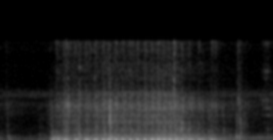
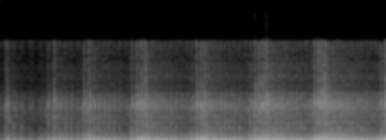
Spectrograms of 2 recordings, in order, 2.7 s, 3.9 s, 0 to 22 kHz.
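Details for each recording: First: Yamaha Lagenda 115 FI motorcycle, hard starting: the engine catches, chugs briefly, then dies within two seconds and won't hold an idle. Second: Yamaha Lagenda 115 FI single-cylinder motorcycle, cold, after adjustment of its hard-starting, stalling, no-idle fault: blips through a few rhythmic surges, then settles into a steady, even idle.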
